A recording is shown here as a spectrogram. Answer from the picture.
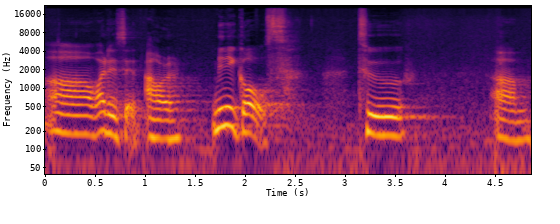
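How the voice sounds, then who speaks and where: A very slow woman's voice in a Korean accent, with ordinary pitch variation and audible room echo. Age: 70s. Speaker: piano teacher. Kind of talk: interview. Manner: halting, many fillers.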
